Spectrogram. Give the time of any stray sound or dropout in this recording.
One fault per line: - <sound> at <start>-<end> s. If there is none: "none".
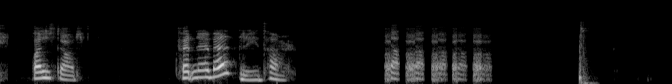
- laugh at 3.8-4.9 s
- squeak at 5.8-6.0 s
